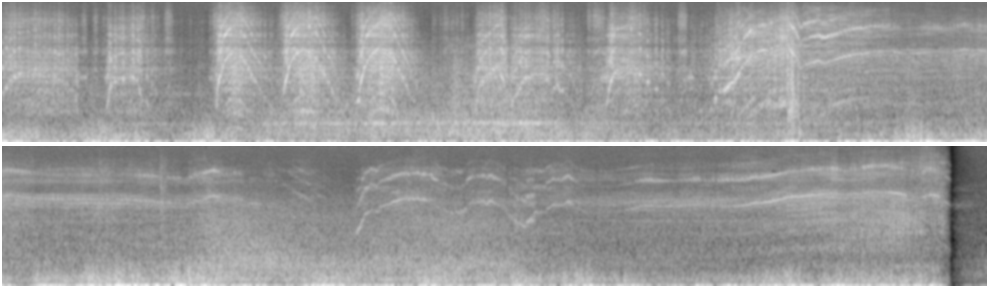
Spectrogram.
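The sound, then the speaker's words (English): A small remote-controlled toy car, controlled with a Wii remote through a slightly modified RC transmitter linked to a Mac by an Arduino board, drives about outdoors, its electric motor whining higher and lower as it speeds up and slows, over steady wind and rushing background noise. “In order to do this, we made the smallest possible hack to our RC car transmitter.”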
